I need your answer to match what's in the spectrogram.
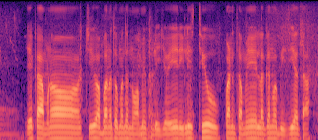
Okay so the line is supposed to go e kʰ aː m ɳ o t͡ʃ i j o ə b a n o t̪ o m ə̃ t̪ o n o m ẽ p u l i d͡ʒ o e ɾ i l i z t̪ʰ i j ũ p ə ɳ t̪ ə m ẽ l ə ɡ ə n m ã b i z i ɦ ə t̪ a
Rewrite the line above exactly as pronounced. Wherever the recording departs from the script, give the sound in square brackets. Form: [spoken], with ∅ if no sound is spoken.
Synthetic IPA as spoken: e [k] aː m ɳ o t͡ʃ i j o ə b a n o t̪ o m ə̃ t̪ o n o m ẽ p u l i d͡ʒ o e ɾ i l i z t̪ʰ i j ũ p ə ɳ t̪ ə m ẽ l ə ɡ ə n m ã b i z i ɦ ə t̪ a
